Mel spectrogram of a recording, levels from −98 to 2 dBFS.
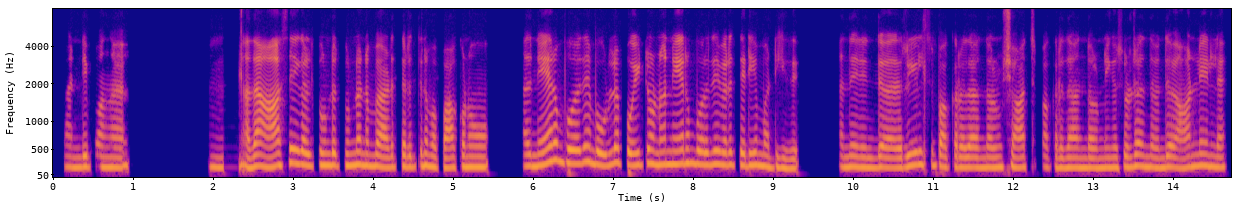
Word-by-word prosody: கண்டிப்பாங்க. 185 Hz, 0 st, -2 dB, 1.7 s
அதான் 195 Hz, +2 st, +4 dB
ஆசைகள் 220 Hz, 0 st, +2 dB
தூண்ட 215 Hz, 0 st, +3 dB
தூண்ட, 215 Hz, +1 st, +2 dB
நம்ம 200 Hz, 0 st, +1 dB
அடுத்தடுத்து 185 Hz, +2 st, -2 dB
நம்ம 190 Hz, -2 st, +2 dB
பாக்கணும். 185 Hz, +1 st, +1 dB, 0.5 s
அது 200 Hz, -, -1 dB
நேரம் 275 Hz, +3 st, +3 dB
போறதே, 245 Hz, +1 st, +3 dB
நம்ப 230 Hz, -2 st, +2 dB
உள்ள 230 Hz, +6 st, 0 dB, 0.2 s
போயிட்டோம்ன்னா, 225 Hz, +1 st, +1 dB
நேரம் 245 Hz, +1 st, +2 dB
போறதே 225 Hz, +1 st, +1 dB
வேற 220 Hz, -, 0 dB
தெரிய 215 Hz, +1 st, +1 dB
மாட்டேங்குது. 170 Hz, -3 st, -1 dB, 0.6 s
அந்த 185 Hz, +1 st, -1 dB, 0.2 s
இந்த 175 Hz, +2 st, 0 dB, 0.3 s
ரீல்ஸ் 220 Hz, +1 st, 0 dB
பாக்குறதா 180 Hz, -1 st, 0 dB
இருந்தாலும், 180 Hz, +1 st, 0 dB
ஷார்ட்ஸ் 180 Hz, -1 st, -2 dB
பாக்குறதா 175 Hz, -1 st, -2 dB
இருந்தாலும், 175 Hz, 0 st, 0 dB
நீங்க 175 Hz, 0 st, 0 dB
சொல்ற 185 Hz, +2 st, 0 dB
அந்த 185 Hz, -, -1 dB
வந்து 180 Hz, +2 st, 0 dB, 0.2 s
ஆன்லைன்ல 195 Hz, 0 st, 0 dB
190 Hz, 135 wpm, -23 LUFS, 180-220 Hz, 1.7 s, அதான்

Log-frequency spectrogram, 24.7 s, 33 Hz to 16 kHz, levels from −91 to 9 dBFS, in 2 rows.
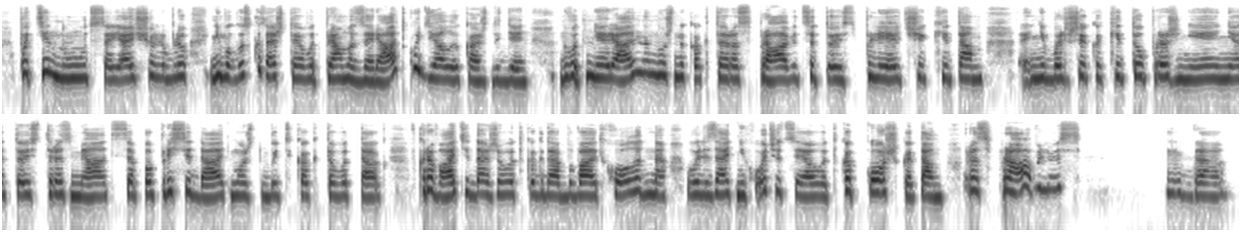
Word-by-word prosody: потянуться. 250 Hz, -7 st, +2 dB
Я 220 Hz, +1 st, +2 dB
еще 250 Hz, +4 st, -1 dB
люблю 250 Hz, +2 st, -1 dB, 0.2 s
не 265 Hz, +4 st, +6 dB
могу 255 Hz, 0 st, +2 dB
сказать, 285 Hz, -3 st, 0 dB
что 260 Hz, -2 st, -4 dB
я 235 Hz, -, 0 dB
вот 230 Hz, -3 st, -5 dB
прямо 235 Hz, -1 st, +2 dB
зарядку 210 Hz, -, +3 dB
делаю 230 Hz, -6 st, 0 dB
каждый 210 Hz, -1 st, -2 dB
день, 200 Hz, -1 st, -1 dB, 0.3 s
но 240 Hz, +3 st, 0 dB
вот 250 Hz, -2 st, +2 dB
мне 250 Hz, -3 st, +5 dB
реально 245 Hz, +8 st, +4 dB
нужно 275 Hz, -3 st, +1 dB
как-то 235 Hz, +1 st, -3 dB
расправиться, 225 Hz, +1 st, +1 dB
то 215 Hz, +2 st, -3 dB
есть 220 Hz, -2 st, -1 dB
плечики, 240 Hz, -1 st, -1 dB
там, 230 Hz, -1 st, +1 dB, 0.3 s
э, -, -, -5 dB
небольшие 235 Hz, +2 st, +1 dB
какие-то 255 Hz, +2 st, -3 dB
упражнения, 230 Hz, -2 st, 0 dB
то 230 Hz, -, 0 dB
есть 235 Hz, +1 st, -6 dB
размяться, 220 Hz, -1 st, -1 dB
поприседать, 230 Hz, -3 st, 0 dB
может 220 Hz, -2 st, -4 dB
быть, 215 Hz, 0 st, -7 dB
как-то 225 Hz, 0 st, -6 dB
вот 220 Hz, 0 st, -6 dB
так. 200 Hz, -1 st, 0 dB, 0.2 s
В -, -, -28 dB
кровати 235 Hz, -3 st, +3 dB
даже 240 Hz, -1 st, -2 dB
вот, 240 Hz, 0 st, -5 dB
когда 230 Hz, -1 st, 0 dB
бывает 225 Hz, +1 st, +3 dB
холодно, 240 Hz, -4 st, 0 dB, 0.2 s
вылезать 235 Hz, +1 st, -1 dB
не 225 Hz, -, +2 dB
хочется, 265 Hz, +3 st, -4 dB
я 210 Hz, -1 st, +2 dB
вот, 210 Hz, -1 st, -7 dB
как 285 Hz, 0 st, +2 dB
кошка, 260 Hz, -5 st, +2 dB
там 205 Hz, -2 st, +2 dB, 0.2 s
расправлюсь. 300 Hz, +3 st, +1 dB, 0.8 s
Н-да. 225 Hz, -3 st, -4 dB
235 Hz, 135 wpm, -22 LUFS, 220-255 Hz, 0.8 s, не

